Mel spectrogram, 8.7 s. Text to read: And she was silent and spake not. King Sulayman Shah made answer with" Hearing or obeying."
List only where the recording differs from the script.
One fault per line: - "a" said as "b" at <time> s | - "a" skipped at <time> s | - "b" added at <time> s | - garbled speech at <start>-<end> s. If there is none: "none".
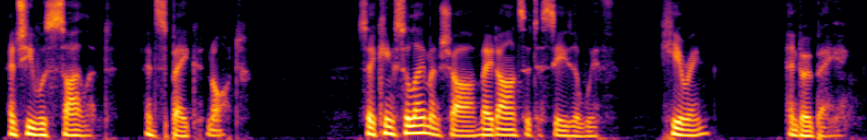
- "So" added at 3.6 s
- "to Caesar" added at 5.3 s
- "or" said as "and" at 7.9 s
